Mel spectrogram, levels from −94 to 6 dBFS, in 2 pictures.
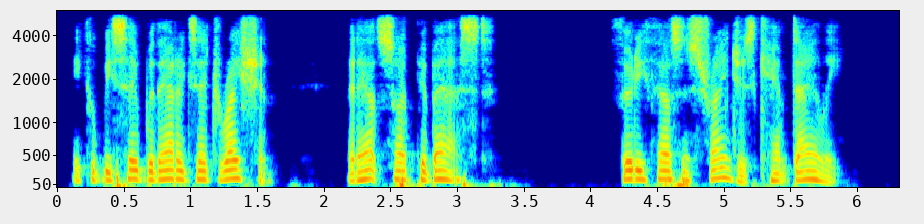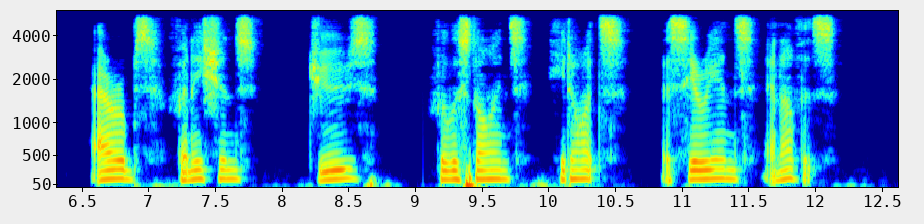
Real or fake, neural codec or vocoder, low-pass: real; none; 5.4 kHz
